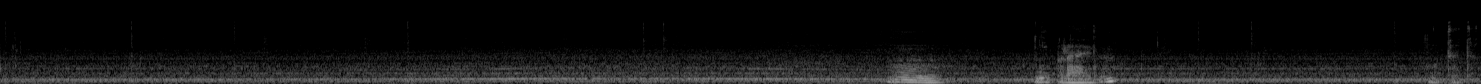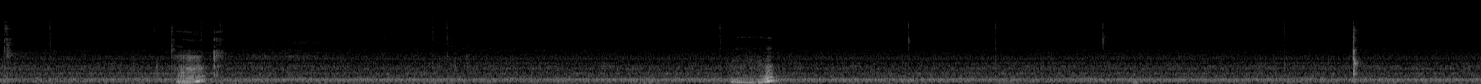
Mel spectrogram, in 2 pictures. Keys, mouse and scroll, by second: 0.2 click, 2.3-2.7 drag, 12.7 click, 15.4 click, 19.6-21.9 scroll up 4, 22.5-28.1 middle drag, 24.2-25.1 scroll down 3, 28.1-29.6 drag.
